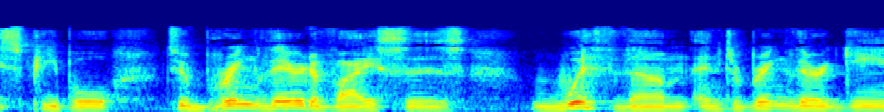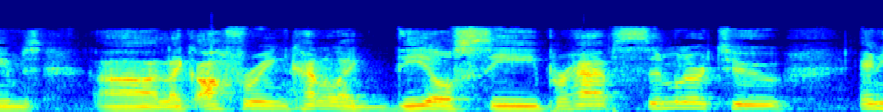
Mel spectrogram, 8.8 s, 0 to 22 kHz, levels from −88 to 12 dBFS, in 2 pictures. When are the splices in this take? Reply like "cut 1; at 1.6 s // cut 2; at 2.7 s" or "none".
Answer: none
